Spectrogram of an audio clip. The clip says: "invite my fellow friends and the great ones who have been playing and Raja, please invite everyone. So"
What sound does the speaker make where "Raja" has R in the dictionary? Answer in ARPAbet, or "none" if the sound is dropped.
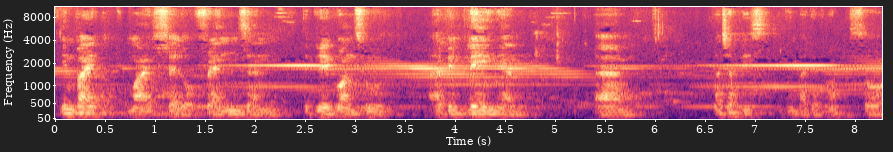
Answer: W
